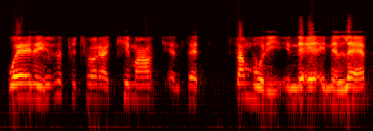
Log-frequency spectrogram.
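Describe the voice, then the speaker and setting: A man with a South African accent calling a radio show, giving his opinion in a halting way and repeating words as he goes. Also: on the high side, steady tone, no echo. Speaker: phone-in caller. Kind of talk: conversational opinion. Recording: dull band-limited call-in line.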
